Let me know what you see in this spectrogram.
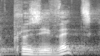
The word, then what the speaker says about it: Plozévet: Elle est née à Plozévé. Et elle me corrige même, elle me dit qu'il faut dire Plozévette, que le, le T final euh, se prononce.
